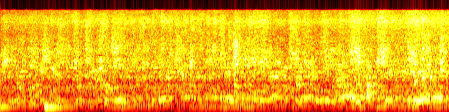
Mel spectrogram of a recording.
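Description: Water pours steadily from a tap, broad and hissing, while a safety razor full of stubble is rinsed during a shave; close and continuous with no talk.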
